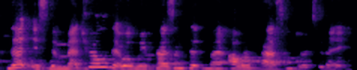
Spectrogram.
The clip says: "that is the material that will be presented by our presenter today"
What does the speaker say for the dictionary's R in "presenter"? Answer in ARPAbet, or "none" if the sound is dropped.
none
